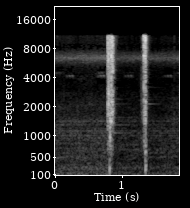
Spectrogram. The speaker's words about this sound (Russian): Я ушел, я взял Hasselblad. Я бы тоже взял бы Hasselblad. Зачем мне этот Rollerflex? Я вот хочу, чтобы ты слышал звук затвора и движение, которое происходит, когда ты нажимаешь на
